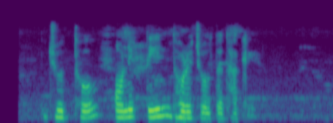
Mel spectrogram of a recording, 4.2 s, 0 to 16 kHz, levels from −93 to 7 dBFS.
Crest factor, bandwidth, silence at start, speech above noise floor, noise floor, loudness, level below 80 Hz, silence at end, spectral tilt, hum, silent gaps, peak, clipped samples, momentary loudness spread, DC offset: 18 dB; 7.8 kHz; 0.55 s; 36 dB; -57 dBFS; -21 LUFS; -62 dBFS; 1.05 s; -7 dB/octave; none; none; -6 dBFS; under 0.1%; 17 LU; under 0.1%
